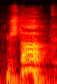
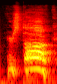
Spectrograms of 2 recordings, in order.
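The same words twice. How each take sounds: First: Whispered. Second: "You're stuck" yelled much higher and louder; shouting "stuck" at the struggling bank; shouted. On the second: Yelling the verdict at the struggling banks, a much higher shout. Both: Acted. Repeats verdict in contrasting ways.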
